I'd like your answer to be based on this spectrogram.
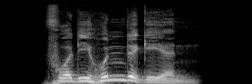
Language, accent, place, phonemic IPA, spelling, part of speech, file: German, Germany, Berlin, /foːɐ̯ diː ˈhʊndə ˈɡeːən/, vor die Hunde gehen, verb, De-vor die Hunde gehen.ogg
- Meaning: to go to the dogs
